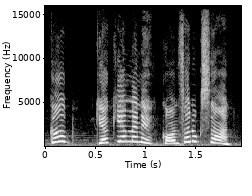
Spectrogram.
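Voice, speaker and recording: Brief: woman doing a defiant young daughter-in-law in a storybook, high, lively, argumentative. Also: fairly quick, faint music behind. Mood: indignant. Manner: indignant, argumentative.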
